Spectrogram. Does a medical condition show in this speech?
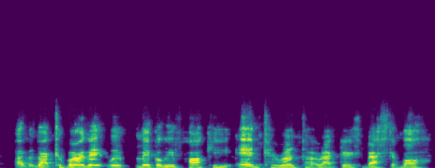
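Yes: cerebral palsy.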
